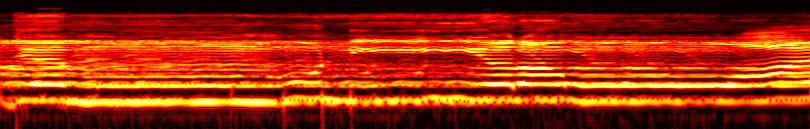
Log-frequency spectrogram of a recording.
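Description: A male qari reciting the Quran (tilawat) in long melodic phrases. His voice holds a steady note through the first half, then moves through quick ornamental turns and rises near the end.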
